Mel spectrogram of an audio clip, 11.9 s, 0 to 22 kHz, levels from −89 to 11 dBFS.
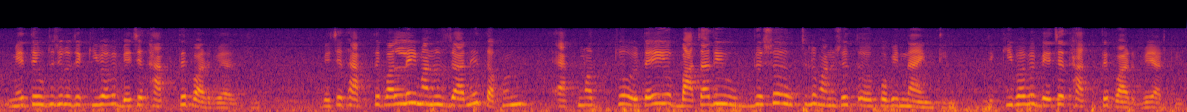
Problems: constant background noise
